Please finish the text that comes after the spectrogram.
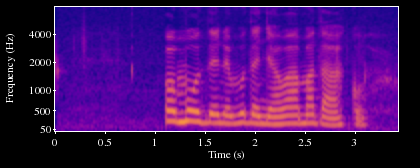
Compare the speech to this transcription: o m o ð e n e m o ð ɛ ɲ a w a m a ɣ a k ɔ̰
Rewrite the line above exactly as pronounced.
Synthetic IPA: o m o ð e n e m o ð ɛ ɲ a w a m a ð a k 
